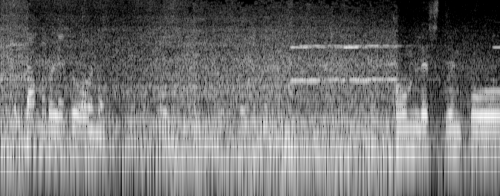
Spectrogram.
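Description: Traffic rumbles steadily on a street outdoors.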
